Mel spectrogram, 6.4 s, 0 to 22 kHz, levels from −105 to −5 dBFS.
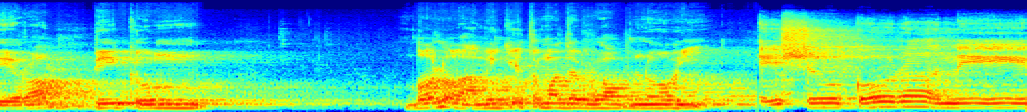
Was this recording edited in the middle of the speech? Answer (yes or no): yes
